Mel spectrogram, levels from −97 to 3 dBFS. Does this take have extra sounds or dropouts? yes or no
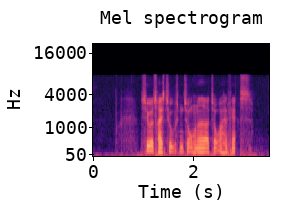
yes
